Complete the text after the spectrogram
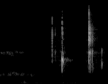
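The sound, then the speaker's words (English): A few sharp, wet tongue clicks, coming in two quick pairs with brief pauses between, otherwise quiet with no talking. “What's that sound called? Clicking my tongue.”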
